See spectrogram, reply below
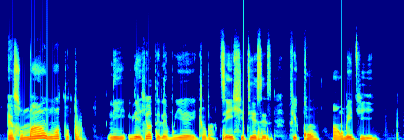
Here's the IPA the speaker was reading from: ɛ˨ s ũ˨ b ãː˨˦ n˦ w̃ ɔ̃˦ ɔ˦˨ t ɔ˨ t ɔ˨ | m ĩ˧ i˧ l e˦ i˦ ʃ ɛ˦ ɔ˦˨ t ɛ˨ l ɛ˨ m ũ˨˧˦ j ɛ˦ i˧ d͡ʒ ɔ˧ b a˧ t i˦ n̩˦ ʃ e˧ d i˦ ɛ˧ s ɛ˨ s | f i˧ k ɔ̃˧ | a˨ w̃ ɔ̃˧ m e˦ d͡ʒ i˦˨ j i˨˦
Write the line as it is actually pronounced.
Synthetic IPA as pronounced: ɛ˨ s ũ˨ m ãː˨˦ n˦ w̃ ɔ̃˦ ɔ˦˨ t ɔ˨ t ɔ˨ | n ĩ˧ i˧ l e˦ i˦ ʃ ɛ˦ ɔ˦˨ t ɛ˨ l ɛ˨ m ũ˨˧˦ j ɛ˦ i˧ d͡ʒ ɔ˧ b a˧ t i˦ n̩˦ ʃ e˧ d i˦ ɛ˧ s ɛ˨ s | f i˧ k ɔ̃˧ | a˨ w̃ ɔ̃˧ m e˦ d͡ʒ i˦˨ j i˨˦

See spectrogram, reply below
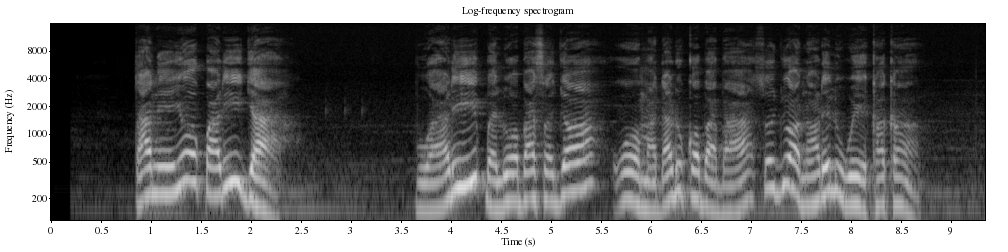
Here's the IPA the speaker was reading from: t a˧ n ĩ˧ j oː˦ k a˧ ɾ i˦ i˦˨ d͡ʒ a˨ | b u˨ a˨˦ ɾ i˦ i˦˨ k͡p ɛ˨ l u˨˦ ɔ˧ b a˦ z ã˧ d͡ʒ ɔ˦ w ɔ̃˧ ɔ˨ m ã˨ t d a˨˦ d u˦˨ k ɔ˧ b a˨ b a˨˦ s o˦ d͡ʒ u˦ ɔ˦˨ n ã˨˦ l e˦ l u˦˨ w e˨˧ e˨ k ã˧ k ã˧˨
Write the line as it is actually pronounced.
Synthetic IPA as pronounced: t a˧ n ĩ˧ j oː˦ k͡p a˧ ɾ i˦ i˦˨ d͡ʒ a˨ | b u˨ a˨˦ ɾ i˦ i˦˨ k͡p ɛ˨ l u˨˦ ɔ˧ b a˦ s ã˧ d͡ʒ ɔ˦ w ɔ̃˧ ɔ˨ m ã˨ d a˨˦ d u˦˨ k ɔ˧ b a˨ b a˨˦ s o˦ d͡ʒ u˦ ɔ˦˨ n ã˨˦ ɾ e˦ l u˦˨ w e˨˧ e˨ k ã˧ k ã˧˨

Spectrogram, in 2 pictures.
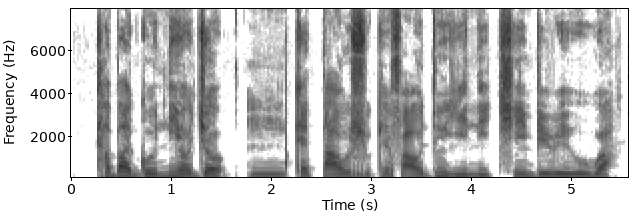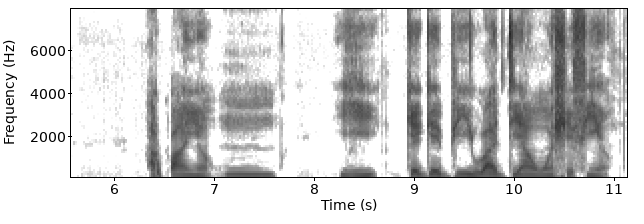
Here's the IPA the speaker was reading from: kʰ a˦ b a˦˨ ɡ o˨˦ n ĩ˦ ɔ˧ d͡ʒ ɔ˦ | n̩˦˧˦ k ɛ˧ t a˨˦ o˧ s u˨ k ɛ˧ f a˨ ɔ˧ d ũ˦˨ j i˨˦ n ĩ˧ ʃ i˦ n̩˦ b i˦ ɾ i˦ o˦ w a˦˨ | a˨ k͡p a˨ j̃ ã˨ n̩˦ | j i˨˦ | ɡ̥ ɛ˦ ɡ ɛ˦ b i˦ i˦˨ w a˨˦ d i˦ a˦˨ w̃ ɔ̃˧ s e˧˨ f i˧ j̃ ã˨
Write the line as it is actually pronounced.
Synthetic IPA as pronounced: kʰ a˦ b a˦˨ ɡ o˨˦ n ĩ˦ ɔ˧ d͡ʒ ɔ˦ | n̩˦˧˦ k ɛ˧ t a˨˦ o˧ ʃ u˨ k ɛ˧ f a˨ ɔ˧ d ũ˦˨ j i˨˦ n ĩ˧ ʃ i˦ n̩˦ b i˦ ɾ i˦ u˦ w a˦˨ | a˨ k͡p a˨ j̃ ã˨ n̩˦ | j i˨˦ | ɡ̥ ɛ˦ ɡ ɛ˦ b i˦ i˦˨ w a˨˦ d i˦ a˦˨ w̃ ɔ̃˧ ʃ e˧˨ f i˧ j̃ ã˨

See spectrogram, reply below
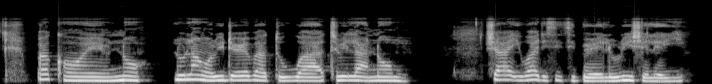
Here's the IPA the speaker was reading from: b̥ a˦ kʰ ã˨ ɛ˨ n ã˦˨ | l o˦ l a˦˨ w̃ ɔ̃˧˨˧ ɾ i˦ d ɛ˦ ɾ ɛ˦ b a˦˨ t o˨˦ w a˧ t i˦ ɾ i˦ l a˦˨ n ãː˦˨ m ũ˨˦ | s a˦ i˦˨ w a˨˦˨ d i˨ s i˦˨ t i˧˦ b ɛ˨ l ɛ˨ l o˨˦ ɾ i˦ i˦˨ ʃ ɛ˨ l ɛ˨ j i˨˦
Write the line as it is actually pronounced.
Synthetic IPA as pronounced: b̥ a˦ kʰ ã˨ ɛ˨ n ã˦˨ | l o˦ l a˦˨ w̃ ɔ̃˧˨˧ ɾ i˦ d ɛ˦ ɾ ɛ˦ b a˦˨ t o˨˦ w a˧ t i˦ ɾ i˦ l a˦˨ n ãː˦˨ m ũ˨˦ | ʃ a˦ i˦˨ w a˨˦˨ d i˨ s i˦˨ t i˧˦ b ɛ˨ ɾ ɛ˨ l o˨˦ ɾ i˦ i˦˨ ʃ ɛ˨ l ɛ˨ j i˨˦

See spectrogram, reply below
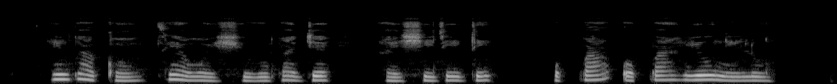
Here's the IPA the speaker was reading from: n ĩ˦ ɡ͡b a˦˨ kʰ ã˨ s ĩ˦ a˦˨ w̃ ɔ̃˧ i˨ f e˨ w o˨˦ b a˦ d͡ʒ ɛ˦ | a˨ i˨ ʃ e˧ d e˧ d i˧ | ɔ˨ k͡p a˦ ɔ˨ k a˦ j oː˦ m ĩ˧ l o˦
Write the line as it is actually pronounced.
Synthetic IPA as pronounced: n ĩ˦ ɡ͡b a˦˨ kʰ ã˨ t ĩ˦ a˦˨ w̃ ɔ̃˧ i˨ ʃ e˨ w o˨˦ b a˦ d͡ʒ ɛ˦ | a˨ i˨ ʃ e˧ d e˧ d e˧ | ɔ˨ k͡p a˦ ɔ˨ k͡p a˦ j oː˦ n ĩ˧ l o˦

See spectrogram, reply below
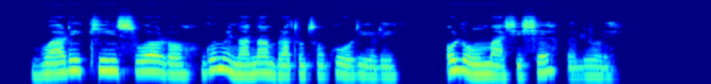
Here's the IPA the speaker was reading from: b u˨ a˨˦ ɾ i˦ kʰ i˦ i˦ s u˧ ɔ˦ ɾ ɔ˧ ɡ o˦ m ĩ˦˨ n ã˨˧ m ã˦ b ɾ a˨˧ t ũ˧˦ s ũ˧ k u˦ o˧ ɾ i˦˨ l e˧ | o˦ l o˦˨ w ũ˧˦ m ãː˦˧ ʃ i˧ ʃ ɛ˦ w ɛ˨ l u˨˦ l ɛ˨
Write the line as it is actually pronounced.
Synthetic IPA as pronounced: b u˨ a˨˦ ɾ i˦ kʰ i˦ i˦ s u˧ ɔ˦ ɾ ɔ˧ ɡ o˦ m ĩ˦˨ n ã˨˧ n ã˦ b ɾ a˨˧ t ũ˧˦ t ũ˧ k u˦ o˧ ɾ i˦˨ ɾ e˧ | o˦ l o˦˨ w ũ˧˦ m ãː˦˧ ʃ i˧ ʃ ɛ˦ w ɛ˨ l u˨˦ ɾ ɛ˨

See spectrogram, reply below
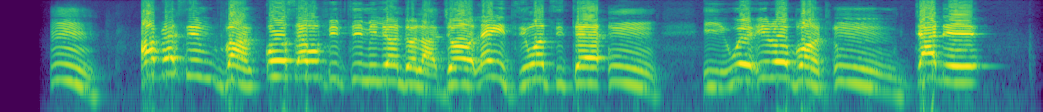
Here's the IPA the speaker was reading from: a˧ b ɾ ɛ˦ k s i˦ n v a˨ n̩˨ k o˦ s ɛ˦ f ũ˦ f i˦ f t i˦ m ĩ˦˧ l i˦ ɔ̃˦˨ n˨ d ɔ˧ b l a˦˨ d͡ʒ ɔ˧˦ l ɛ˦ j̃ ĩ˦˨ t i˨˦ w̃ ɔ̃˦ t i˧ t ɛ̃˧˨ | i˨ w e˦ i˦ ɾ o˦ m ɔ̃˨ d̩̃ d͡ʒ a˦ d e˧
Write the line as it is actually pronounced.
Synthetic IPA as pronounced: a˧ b ɾ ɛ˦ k s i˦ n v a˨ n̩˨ k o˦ s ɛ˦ v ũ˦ f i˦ f t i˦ m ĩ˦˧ l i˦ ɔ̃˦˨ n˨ d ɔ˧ l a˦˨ d͡ʒ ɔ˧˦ l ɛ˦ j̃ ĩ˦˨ t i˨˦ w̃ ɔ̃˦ t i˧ t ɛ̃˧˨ | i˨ w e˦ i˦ ɾ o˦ b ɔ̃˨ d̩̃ d͡ʒ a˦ d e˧

